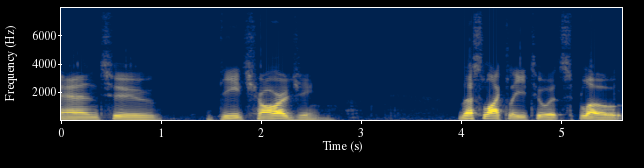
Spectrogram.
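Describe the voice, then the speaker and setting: A man's mumbling at a medium pitch and a very slow pace, with fairly even intonation, over a quiet background. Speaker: RC hobbyist, deaf. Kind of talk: casual unboxing talk.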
